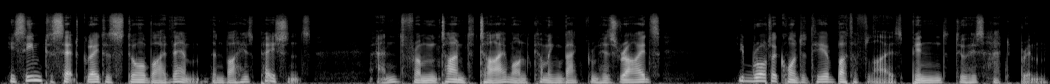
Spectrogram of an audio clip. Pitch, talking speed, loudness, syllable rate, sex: 105 Hz, 195 wpm, -24 LUFS, 5.1 syllables/s, male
